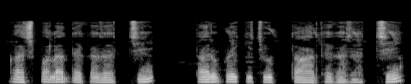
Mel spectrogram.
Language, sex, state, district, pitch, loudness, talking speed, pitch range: Bengali, male, West Bengal, Cooch Behar, 110 Hz, -19 LUFS, 130 wpm, 105-115 Hz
